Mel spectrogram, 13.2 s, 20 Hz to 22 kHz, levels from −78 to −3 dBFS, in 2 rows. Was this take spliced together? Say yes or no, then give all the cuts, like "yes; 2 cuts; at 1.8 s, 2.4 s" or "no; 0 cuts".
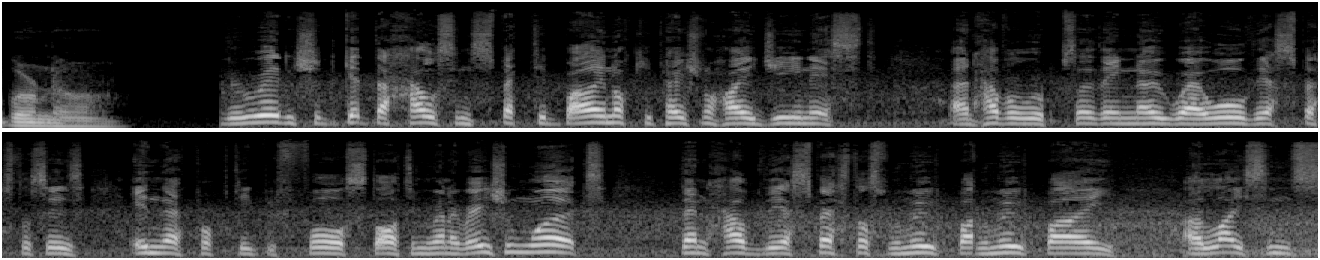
yes; 2 cuts; at 5.2 s, 11.4 s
